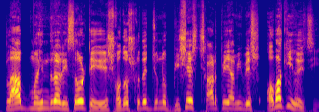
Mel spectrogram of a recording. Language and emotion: Bengali, surprised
